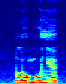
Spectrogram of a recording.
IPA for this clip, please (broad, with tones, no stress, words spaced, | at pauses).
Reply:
lo˧˩˧mu˧˩˧lʲɛ˩˧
